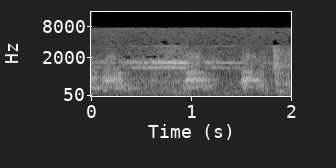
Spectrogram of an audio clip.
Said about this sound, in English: Every time the phone rang, he barked and barked and barked till Joan answered it.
